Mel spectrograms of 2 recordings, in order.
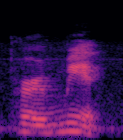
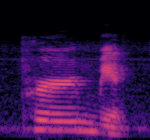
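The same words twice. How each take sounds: First: "permit" stressed on the second syllable, per-MIT. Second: "permit" stressed on the first syllable, PER-mit. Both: Shown as a demonstration. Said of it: "the er and the air in permit".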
